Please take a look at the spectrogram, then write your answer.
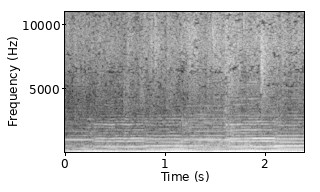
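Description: Steady rain hisses continuously in Mexico after hours of rain, raindrops pattering against a soaked-through jacket, layered over a low, sustained tonal drone that holds through the whole moment.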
